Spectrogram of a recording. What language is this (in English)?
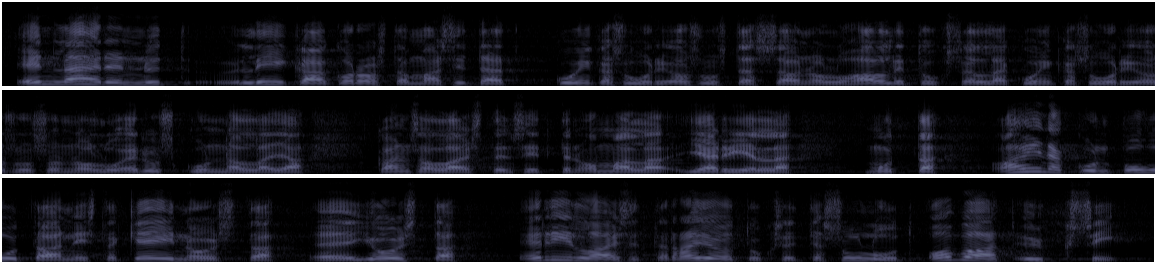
Finnish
